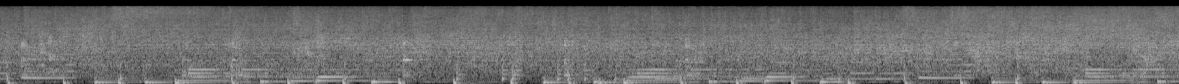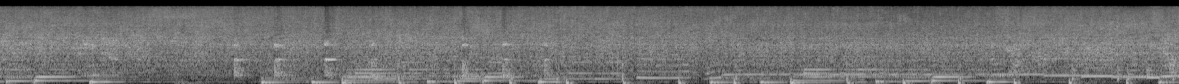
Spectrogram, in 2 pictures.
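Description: Onions and pork chops sizzling in sauce in a hot wok, with a spatula stirring and tossing them: a steady, loud frying sizzle. Background music with a stepping bass line plays underneath.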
